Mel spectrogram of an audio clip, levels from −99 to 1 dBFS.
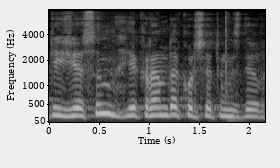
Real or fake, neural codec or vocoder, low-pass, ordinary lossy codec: real; none; none; none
